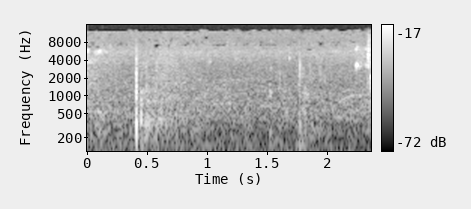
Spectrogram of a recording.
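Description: A tennis ball struck by a racket: one sharp hit about half a second in, then a fainter knock near the end, over quiet court background.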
